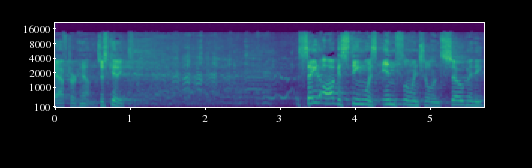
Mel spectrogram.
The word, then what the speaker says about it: Augustine: Now, if you're highly educated and a little pretentious, you might pronounce it Augustine, but we don't say Saint Augustine is the city where I live, so I say Augustine. Anyhow, potato, potato.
